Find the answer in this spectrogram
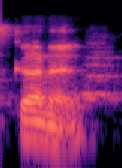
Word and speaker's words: colonel: We pronounce it as colonel.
